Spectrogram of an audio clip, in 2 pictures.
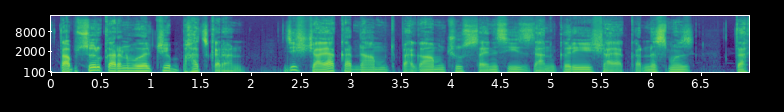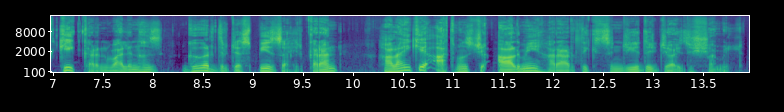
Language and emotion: Kashmiri, neutral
